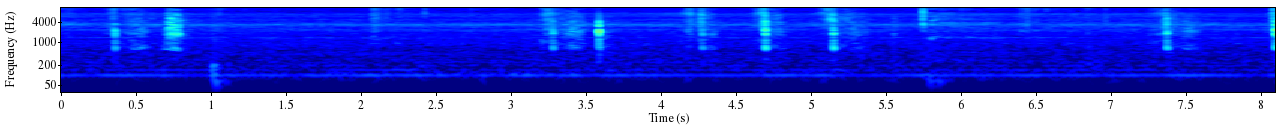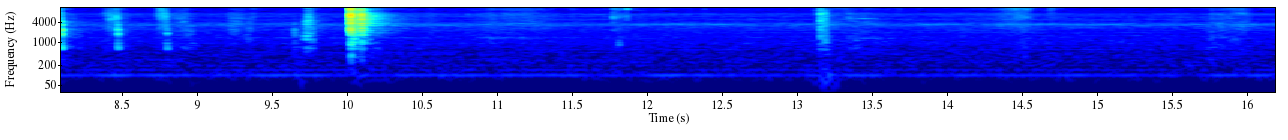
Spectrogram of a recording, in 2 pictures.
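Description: Kitchen knife cutting strawberries into chunks on a plastic cutting board: irregular light taps of the blade on the board, with one sharper knock about ten seconds in. A steady low hum runs underneath.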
